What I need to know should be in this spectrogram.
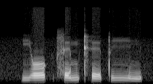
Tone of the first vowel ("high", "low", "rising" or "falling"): rising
